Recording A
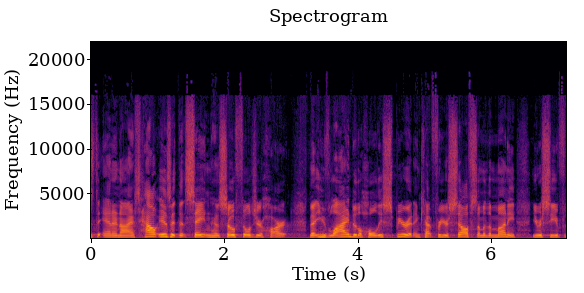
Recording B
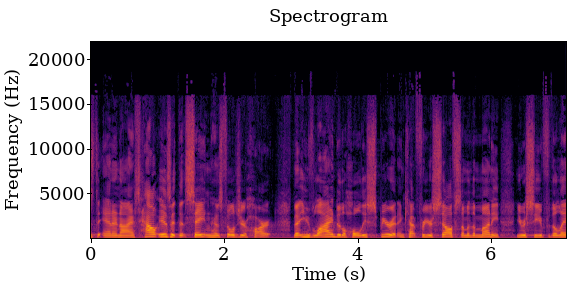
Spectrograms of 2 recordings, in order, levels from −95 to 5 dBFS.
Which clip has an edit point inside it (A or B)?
B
